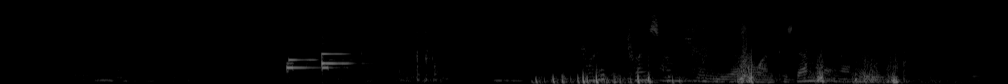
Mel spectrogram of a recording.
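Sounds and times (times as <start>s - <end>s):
two-note electronic chime: 2.9s - 3.6s.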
